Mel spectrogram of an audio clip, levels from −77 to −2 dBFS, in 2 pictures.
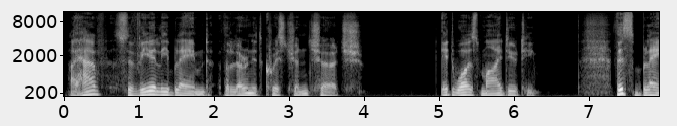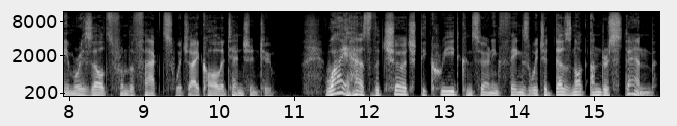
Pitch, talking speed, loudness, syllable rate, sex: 110 Hz, 130 wpm, -20 LUFS, 4.0 syllables/s, male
